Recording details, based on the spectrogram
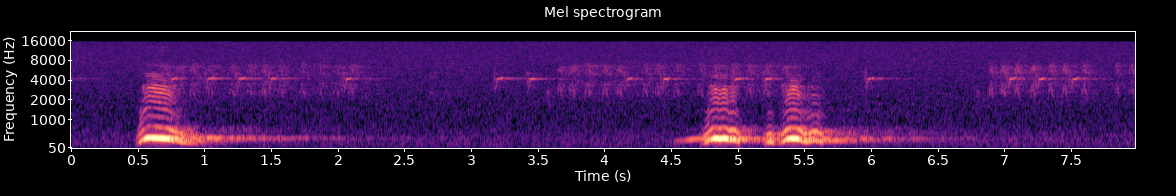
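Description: Deep, hollow Ural owl hoots: one single note, then a pause and a closer pair a half-second apart. Faint high twittering from small birds carries behind.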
